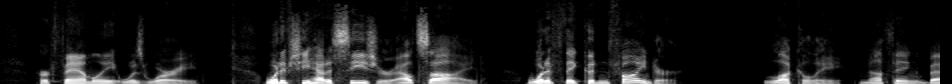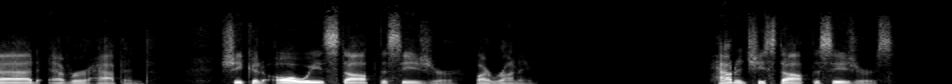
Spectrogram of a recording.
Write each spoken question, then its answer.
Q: How did she stop the seizures?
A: She stopped the seizures by running.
